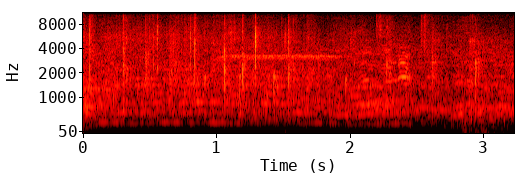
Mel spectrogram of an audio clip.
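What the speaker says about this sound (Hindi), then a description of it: "आप तालियां बजाकर मुझे बतलाएं कि आप मोबिन राही से कितनी मोहब्बत करते हैं। एक मरतबा भरपूर ताली।" Audience clapping at an all-India mushaira poetry gathering in Malegaon, a steady patter of many hands mixed with crowd noise, moderately distant and continuous throughout.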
